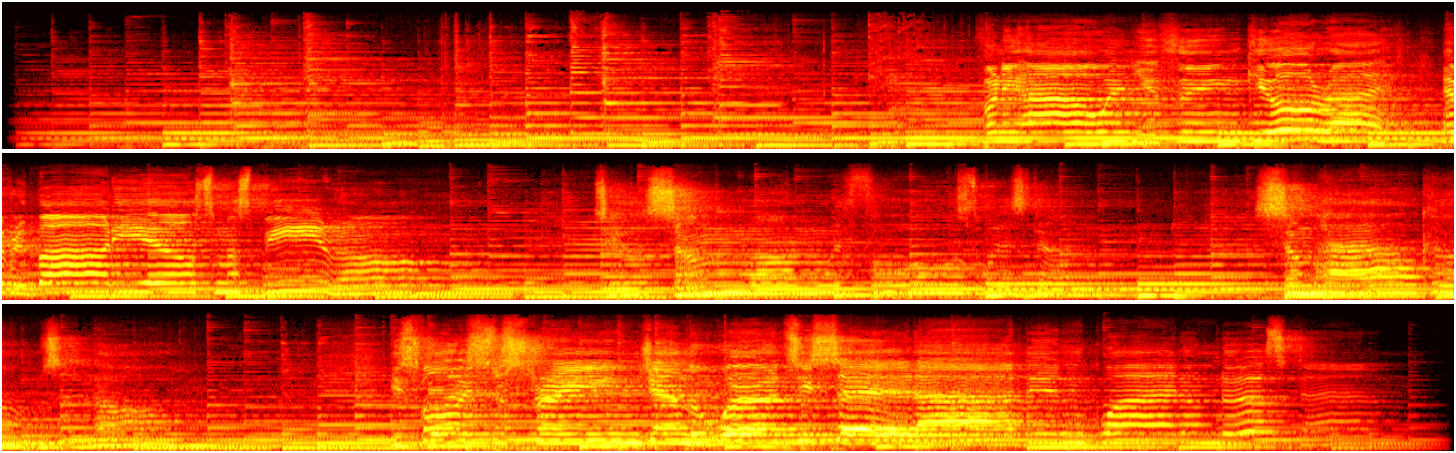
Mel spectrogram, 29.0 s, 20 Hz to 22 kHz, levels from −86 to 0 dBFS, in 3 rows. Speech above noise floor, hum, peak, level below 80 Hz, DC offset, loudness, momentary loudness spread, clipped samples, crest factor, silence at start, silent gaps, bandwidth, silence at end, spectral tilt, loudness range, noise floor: 23 dB; none; -2 dBFS; -48 dBFS; 0.2%; -17 LUFS; 11 LU; under 0.1%; 16 dB; 0.1 s; none; 16.5 kHz; 0.2 s; -4 dB/octave; 10 LU; -38 dBFS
